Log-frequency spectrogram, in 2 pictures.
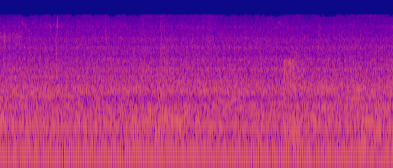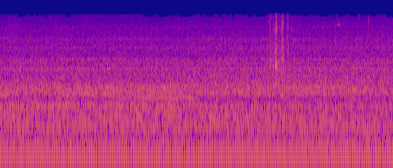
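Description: A steady low hum under a constant background noise, unchanging throughout, with a faint click near the end.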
